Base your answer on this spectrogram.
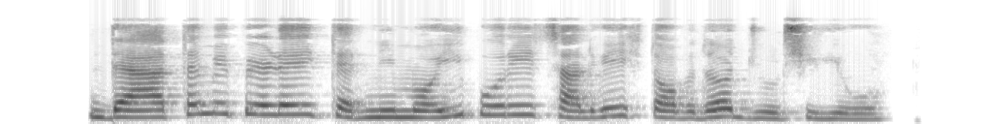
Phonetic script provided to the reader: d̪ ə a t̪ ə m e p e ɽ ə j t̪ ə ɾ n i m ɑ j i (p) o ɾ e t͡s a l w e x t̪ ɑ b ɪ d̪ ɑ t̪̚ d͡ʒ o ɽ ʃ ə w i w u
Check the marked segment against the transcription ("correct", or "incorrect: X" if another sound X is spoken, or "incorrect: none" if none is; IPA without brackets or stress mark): correct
